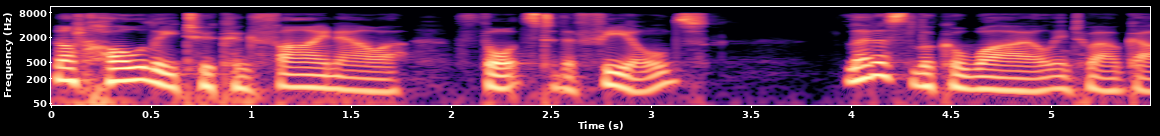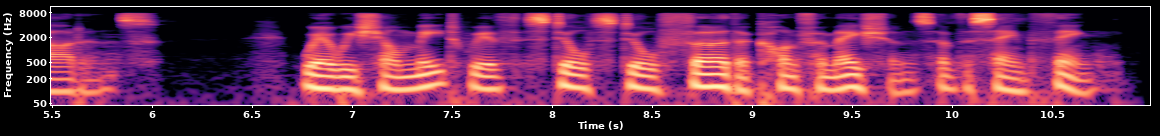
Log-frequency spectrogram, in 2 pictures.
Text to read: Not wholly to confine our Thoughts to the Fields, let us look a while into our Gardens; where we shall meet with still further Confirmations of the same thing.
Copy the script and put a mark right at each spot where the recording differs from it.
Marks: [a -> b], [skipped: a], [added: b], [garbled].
Not wholly to confine our Thoughts to the Fields, let us look a while into our Gardens; where we shall meet with still [added: still] further Confirmations of the same thing.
